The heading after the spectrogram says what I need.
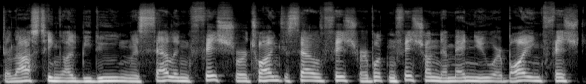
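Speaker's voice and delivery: worked-up comic tirade; incredulous rant. Acted. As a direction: rant in disbelief, building on and on. Mock rant about ordering fish.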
